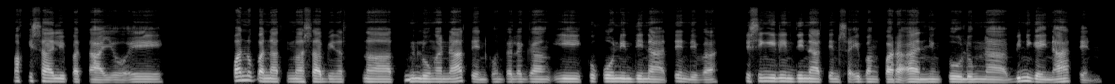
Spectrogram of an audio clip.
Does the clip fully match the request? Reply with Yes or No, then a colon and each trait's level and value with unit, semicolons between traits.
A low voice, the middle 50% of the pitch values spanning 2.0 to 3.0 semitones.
Yes: low, 125 Hz; narrow, 2.6 semitones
